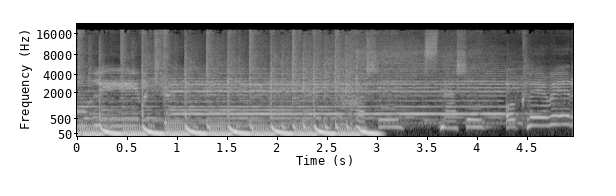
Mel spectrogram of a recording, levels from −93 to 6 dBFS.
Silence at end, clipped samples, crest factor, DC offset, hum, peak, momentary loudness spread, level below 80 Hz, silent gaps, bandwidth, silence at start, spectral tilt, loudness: 0 s; under 0.1%; 14 dB; under 0.1%; none; -2 dBFS; 6 LU; -20 dBFS; none; 19 kHz; 0 s; -4 dB/octave; -17 LUFS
